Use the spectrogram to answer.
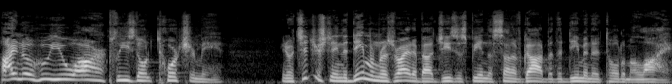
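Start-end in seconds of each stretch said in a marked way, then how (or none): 0.0-2.2 begging, pleading voice, crying out. Speaker retelling a demon crying out to Jesus, acting out the crying out. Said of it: "he's crying out".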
